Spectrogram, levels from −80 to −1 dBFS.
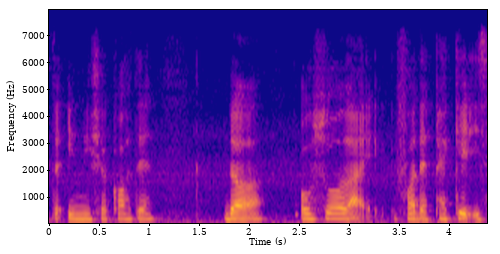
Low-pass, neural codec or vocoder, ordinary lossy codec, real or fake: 7.2 kHz; none; none; real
